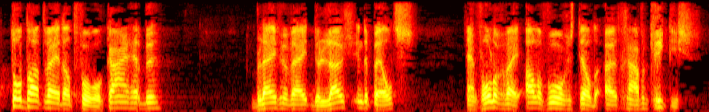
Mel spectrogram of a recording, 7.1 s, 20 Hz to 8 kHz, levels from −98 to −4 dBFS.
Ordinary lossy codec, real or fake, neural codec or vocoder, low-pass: none; real; none; 7.2 kHz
